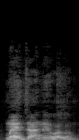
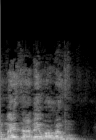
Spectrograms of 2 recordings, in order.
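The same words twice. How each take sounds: First: It is said in a reluctant, compelled tone. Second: It is said in a happy, eager tone.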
